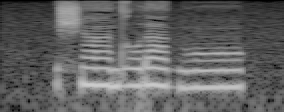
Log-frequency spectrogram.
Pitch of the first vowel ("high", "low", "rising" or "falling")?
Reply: high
